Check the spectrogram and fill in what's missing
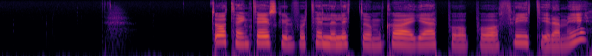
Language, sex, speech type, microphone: Norwegian, female, spontaneous, Sennheiser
